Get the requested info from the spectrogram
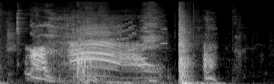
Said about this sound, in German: Er hat Marlo die Tür an den Kopf gestoßen.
